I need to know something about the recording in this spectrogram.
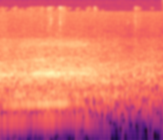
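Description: A motor vehicle passing by out of sight: its engine sound swells in the first half-second and fades away by about a second and a half in.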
